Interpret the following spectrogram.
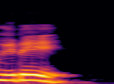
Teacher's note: Você eleva, você afina a língua, você vibra, é a ponta da língua. Se a sua língua tá pesada, molinha no chão da boca, você não fala o re.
